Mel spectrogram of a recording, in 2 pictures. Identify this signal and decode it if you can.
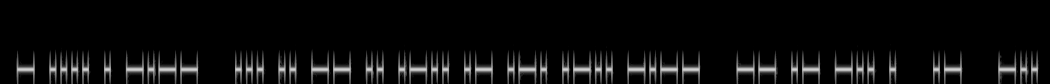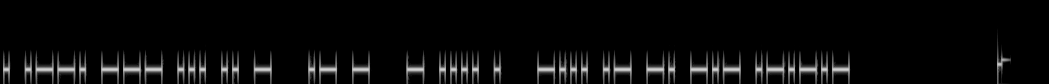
Morse code, heard as a keyed tone, about 22 wpm, 700 Hz. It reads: THEY SIMILARLY MADE A DEPOSIT AT THE BANK.
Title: Sentences from Top 1400 Words 22wpm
